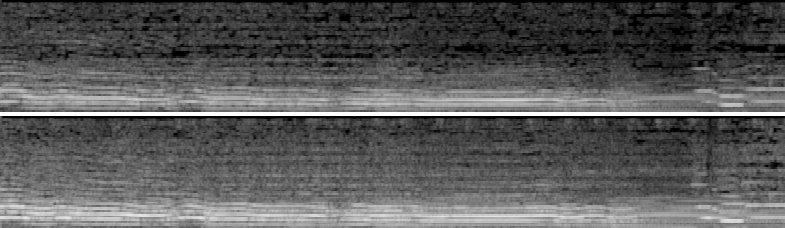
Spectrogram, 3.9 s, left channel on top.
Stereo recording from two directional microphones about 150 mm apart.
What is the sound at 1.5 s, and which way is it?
Music, 25° right (ahead or behind).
